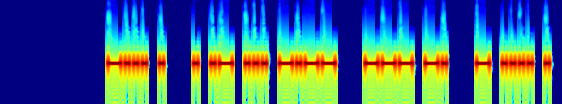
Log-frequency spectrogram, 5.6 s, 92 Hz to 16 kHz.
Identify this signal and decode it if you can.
Morse code, heard as a keyed tone, about 28 wpm, 700 Hz. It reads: BE EASY ON THE
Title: Sentences from Top 1600 Words 28wpm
